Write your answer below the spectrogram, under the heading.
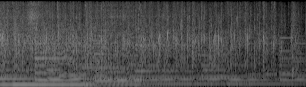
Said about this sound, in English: You go ahead and clap your hands for our live stream family real quick.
